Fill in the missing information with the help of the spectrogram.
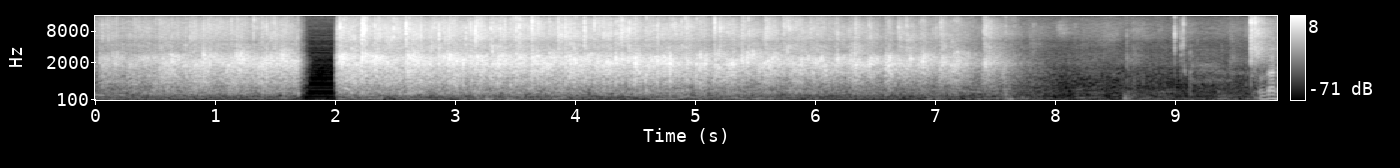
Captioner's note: applause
